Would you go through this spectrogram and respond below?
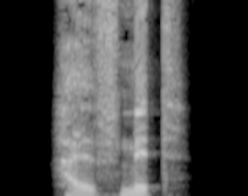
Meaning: first/third-person singular preterite of mithelfen
- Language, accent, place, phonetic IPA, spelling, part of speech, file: German, Germany, Berlin, [ˌhalf ˈmɪt], half mit, verb, De-half mit.ogg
